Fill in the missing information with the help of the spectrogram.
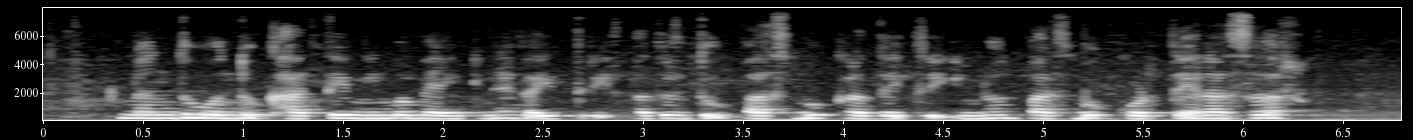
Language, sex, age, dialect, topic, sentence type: Kannada, female, 25-30, Dharwad Kannada, banking, question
